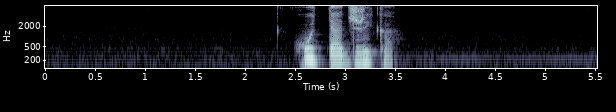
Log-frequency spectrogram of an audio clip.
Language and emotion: Russian, neutral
